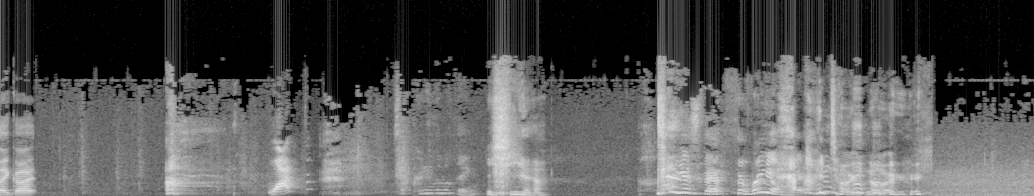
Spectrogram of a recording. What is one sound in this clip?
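A young woman talks cheerfully and laughs close by.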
